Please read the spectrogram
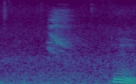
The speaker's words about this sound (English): Crows are on the go.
